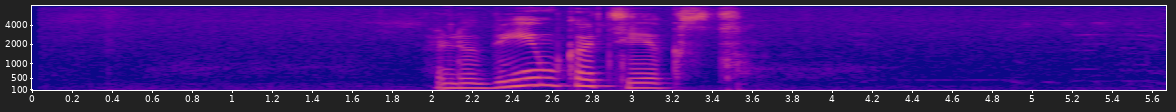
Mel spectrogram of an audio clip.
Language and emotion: Russian, neutral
